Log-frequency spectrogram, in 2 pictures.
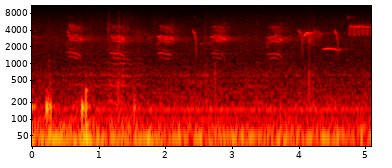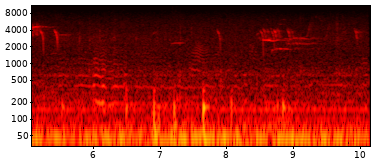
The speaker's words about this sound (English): We're recording close contact calls of a wild bird.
